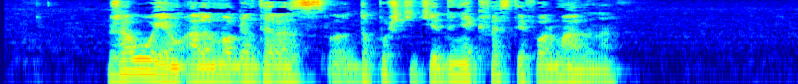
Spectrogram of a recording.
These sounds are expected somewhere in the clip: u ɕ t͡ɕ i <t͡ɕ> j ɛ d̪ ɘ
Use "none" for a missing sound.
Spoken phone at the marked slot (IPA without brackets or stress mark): t͡ɕ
